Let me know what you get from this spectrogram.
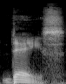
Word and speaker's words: Deace: The Faucian Bargain by Steve Deace. Go there now. By the way, his name is spelled like peace, except with a D, and it's pronounced Deace.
